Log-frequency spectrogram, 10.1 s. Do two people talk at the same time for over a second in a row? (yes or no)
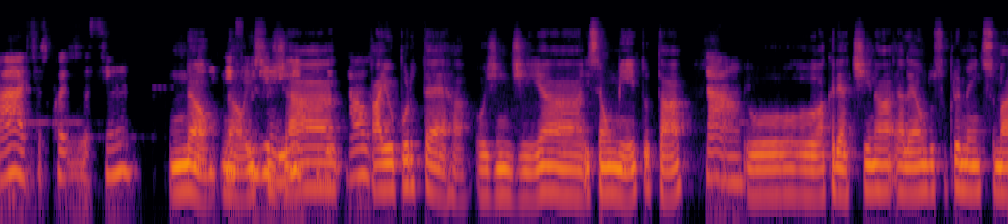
yes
